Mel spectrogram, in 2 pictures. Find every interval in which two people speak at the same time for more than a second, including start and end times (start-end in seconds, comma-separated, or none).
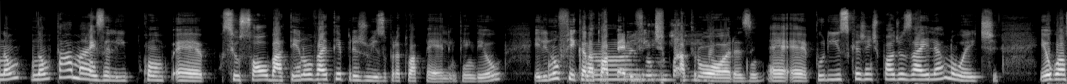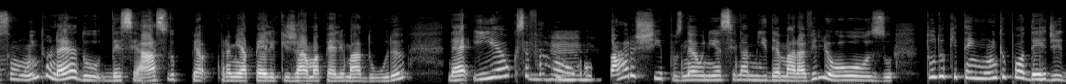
5.8-7.1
